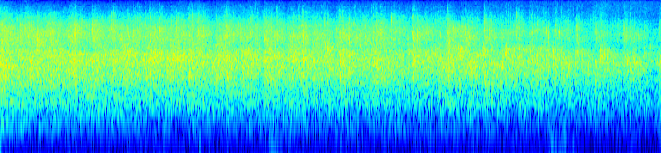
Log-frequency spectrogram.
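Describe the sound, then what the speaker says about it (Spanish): Sustained applause from a large church congregation during a sermon, steady dense clapping that holds for several seconds without a break. "¿Por qué no le damos un fuerte aplauso al Señor por su gran amor y su gran misericordia?"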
